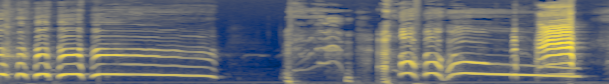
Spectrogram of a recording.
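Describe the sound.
People imitate wolf howls with their voices: a few quick yelping notes rising into a long, sustained howl, a short pause, then more yips and another drawn-out howl ending in a higher wail.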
